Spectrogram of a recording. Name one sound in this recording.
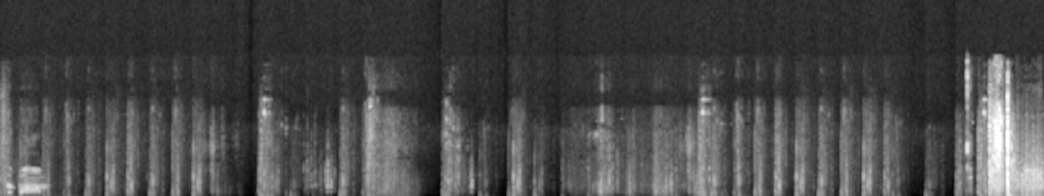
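Quick footsteps patter on hard ground.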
